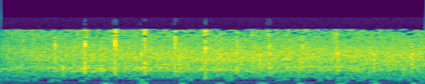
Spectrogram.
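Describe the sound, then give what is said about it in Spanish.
Audience applause at a talk and book presentation, a dense sustained wash of clapping with a steady pulse of low, regular thumps running through it, with no speech. “Ojalá que él pudiera escuchar este aplauso.”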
